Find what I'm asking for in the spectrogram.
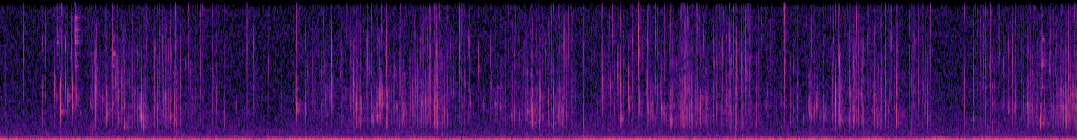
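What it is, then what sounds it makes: Wet hydrogel water beads in a glass bowl. Fingertips with short painted nails dig into and swirl many wet blue hydrogel water beads in a shallow clear glass bowl, rubbing and squishing them. Quiet, continuous wet squelching and bright, dense clicking crackles run over a steady low hum throughout.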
